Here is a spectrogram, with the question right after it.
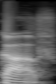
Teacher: কাফ হচ্ছে জীবের গোড়া হতে একটু বাড়িয়ে আগে বাড়িয়ে উপর তালু সঙ্গে লাগে উচ্চারিত হয়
